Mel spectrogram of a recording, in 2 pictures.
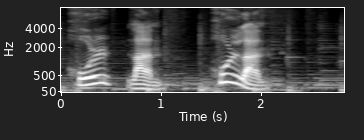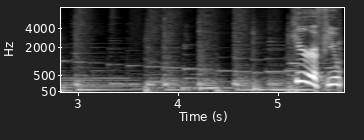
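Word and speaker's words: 혼란: The next syllable begins with a lil, so the nian at the bottom of 혼 changes into a lil, and we get 홀란, 홀란.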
